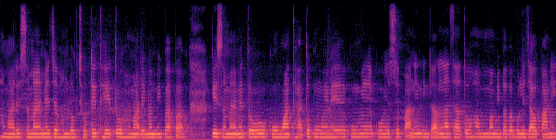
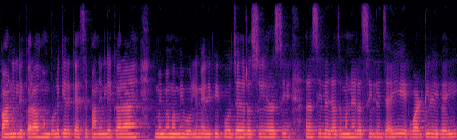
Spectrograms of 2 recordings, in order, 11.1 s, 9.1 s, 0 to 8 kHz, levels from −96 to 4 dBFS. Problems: constant background noise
